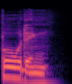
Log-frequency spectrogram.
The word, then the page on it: boarding: British English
